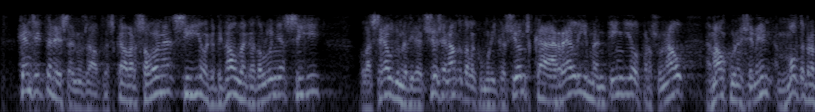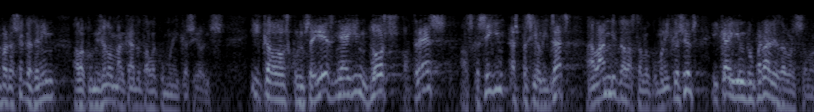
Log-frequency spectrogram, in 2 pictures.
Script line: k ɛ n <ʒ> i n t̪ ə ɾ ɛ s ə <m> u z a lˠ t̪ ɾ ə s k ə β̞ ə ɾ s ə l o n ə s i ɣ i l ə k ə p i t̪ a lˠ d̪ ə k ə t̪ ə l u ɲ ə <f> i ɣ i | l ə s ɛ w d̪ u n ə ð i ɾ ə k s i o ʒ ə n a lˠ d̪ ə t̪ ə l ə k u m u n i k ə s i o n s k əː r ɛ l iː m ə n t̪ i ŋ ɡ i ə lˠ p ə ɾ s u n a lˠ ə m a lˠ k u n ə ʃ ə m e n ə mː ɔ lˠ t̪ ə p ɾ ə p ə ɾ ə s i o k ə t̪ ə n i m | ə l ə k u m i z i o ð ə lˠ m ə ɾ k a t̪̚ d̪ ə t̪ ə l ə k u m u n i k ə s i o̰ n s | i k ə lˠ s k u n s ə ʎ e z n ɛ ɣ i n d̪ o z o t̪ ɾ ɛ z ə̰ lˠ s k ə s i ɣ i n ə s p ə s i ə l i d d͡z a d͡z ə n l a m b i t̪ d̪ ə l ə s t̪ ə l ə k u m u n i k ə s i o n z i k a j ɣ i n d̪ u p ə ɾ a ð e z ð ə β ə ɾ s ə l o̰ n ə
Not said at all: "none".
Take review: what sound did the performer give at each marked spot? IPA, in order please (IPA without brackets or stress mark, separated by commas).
z, n, s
